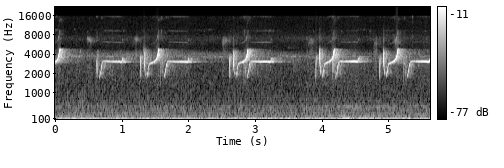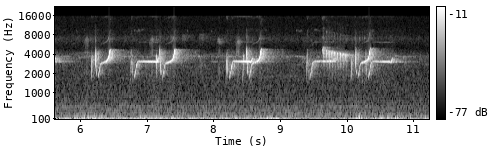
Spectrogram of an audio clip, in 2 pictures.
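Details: Persistent singing from a wild-caught red-headed flowerpecker: a steady series of high, squeaky, swooping chirps with short whistled tails, about ten repeats. A low hum runs underneath.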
